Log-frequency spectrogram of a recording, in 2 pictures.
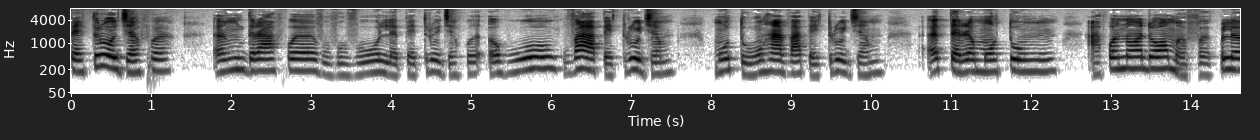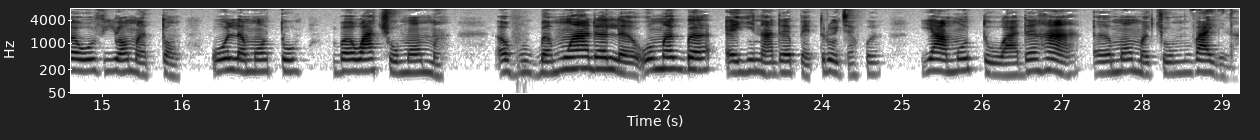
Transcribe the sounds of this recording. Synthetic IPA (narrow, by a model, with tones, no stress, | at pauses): pe˨t̪ɾo˦d͡ʒə˨ɸə˦ | ə˦ŋũ˦d̪ɾa˦ɸə˦vo˨vo˨vo˨wo˦lə˨pe˨t̪ɾo˦d͡ʒə˨ɸə˦ə˨ɦu˨wo˦va˦pe˨t̪ɾo˦d͡ʒə˨˦mː | o˦t̪o˨wo˦ɦã˦va˦pe˨t̪ɾo˦d͡ʒə˦m | ə̰˦t̪ə˦ɖə˦mɔ̃˦t̪o˦ŋũ˦ | a̰˨ɸə˦nɔ̃˦ɖə˦wɔ˦mə̃˨və˨k͡plə˦wo˦vi˦jɔ˦mə̃˨t̪ɔ̃˨ | wo˦lə˨mɔ̃˦t̪o˦ | bə˦wo˦a˦t͡ʃo˨mɔ̃˦mə̃˨ | ə˨ɦu˨ɡ͡bə˨mũ˦a˦ɖə˦lə˨wo˦mə̃˦ɡ͡bə˦ə˨ji˦nã˨ɖə˦pe˨t̪ɾo˦d͡ʒə˨ɸə˦ | ja˦˨mo˦t̪o˨a˨ɖə˦ɦã˦ə˨mɔ̃˦mə̃˨t͡ʃo˦m̃˦va˦ji˨nã̰˨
